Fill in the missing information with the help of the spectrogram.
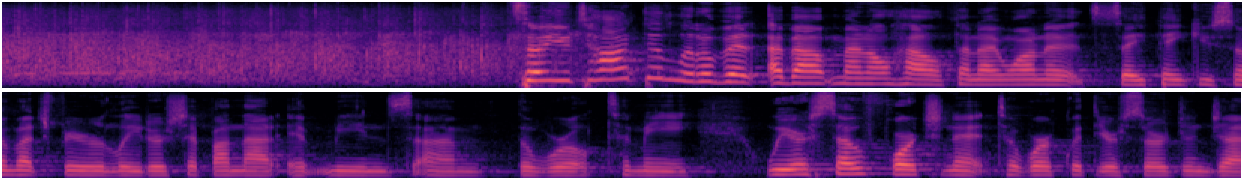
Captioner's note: applause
